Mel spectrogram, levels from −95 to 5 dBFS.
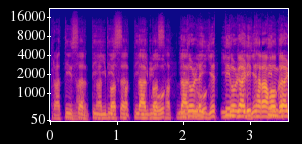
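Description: A short speech recording with a doubled audio track running throughout: every sound is followed about 0.7 s later by a second, full-band copy at roughly the same loudness, with no decay or room colouring, so it reads as a clean overlapping repeat rather than an echo. The likely cause is the audio being captured twice by a second, slower path, or an edit leaving two copies out of step. On a waveform, each burst reappears intact around 0.7 s later; a spectrogram shows the same harmonic and formant patterns duplicated and shifted along the time axis at matching brightness.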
